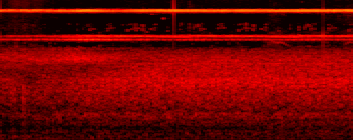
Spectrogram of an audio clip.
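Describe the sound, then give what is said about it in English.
A steady high-pitched electronic tone rings continuously over a broad, constant whooshing hiss, like simulated tinnitus, with faint brief clicks and no voices. “So yours doesn't have any of that sort of ambient noise to it. I don't have the whoosh.”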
